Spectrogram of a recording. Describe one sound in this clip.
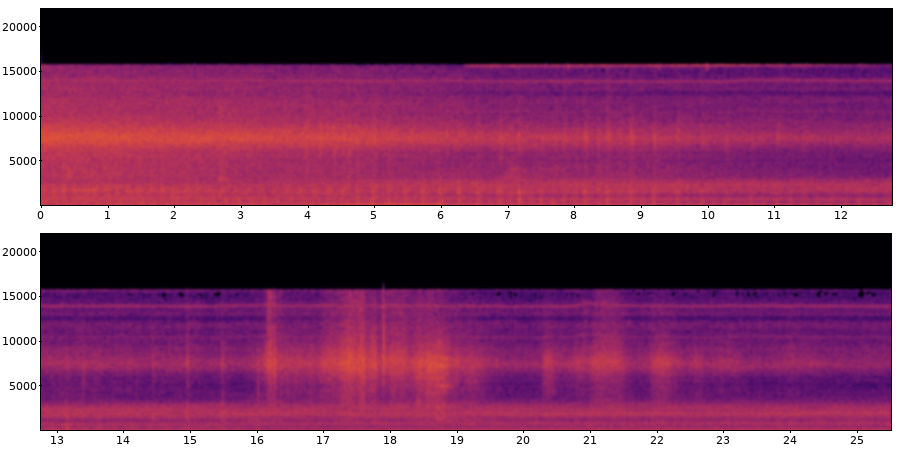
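A front-loading washing machine's motor hums.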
